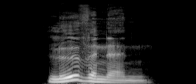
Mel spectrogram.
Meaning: plural of Löwin
- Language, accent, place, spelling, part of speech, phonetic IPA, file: German, Germany, Berlin, Löwinnen, noun, [ˈløːvɪnən], De-Löwinnen.ogg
